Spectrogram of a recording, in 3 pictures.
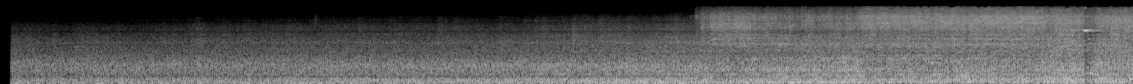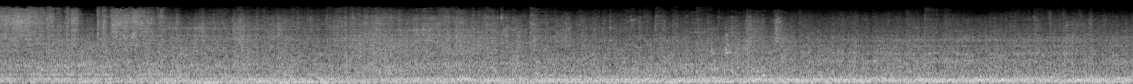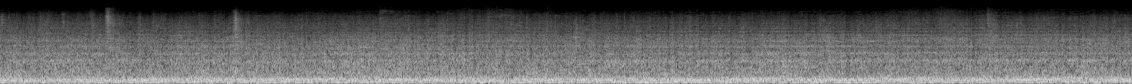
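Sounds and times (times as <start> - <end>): electric locomotive passing: 0.2 - 33.9
wheels clattering over rails: 7.0 - 19.6
freight wagons rumbling: 7.0 - 33.0.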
